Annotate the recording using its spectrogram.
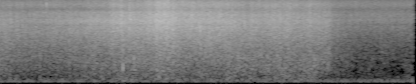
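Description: Small sea waves breaking and washing up a sandy shore. The wash swells to its loudest about a second and a half in, then falls away a little after three seconds.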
